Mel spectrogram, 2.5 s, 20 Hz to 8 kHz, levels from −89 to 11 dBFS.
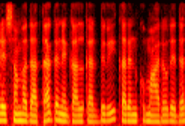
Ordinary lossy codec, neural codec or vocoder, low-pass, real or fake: none; codec, 16 kHz, 0.8 kbps, ZipCodec; 7.2 kHz; fake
